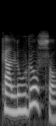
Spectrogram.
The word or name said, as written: caluroso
